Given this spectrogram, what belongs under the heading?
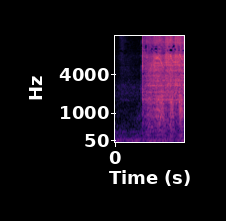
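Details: Dodge Neon that arrived running but would not start after its engine oil pressure switch was replaced. Quiet, then a sudden catch half a second in as the starter engages and the engine fires normally into a steady, even run.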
